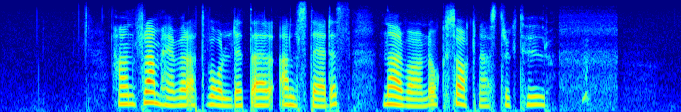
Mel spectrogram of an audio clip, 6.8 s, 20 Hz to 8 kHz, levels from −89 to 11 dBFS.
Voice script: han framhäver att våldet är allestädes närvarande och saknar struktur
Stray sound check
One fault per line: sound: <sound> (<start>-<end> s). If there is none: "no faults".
sound: laugh (5.8-6.0 s)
